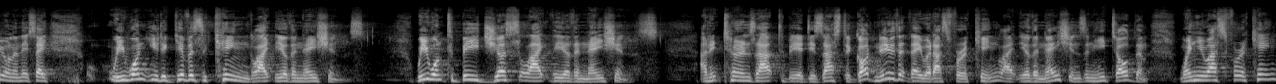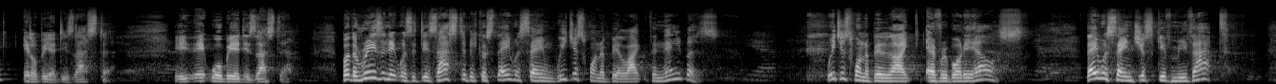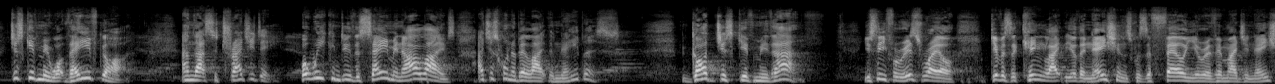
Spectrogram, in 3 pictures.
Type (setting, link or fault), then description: setting, live audience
